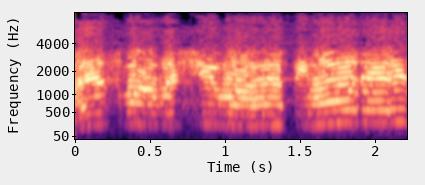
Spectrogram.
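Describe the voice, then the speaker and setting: A man speaks in a raised, projected voice at a moderate pace. Noticeable background noise sits behind him. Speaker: radio executive producer and on-air personality. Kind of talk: radio morning show prank call, casual banter. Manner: playful, upbeat, mock-earnest.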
